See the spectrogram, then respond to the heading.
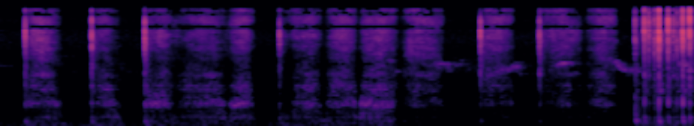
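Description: Long painted nails and fingertips rub and scratch across the flat, smooth lid of a medium white plastic lidded box, probably hollow. Quiet, bright, breathy scraping strokes start with sharp clicks and fade between passes. It ends in a quick flurry of crisp nail taps.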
